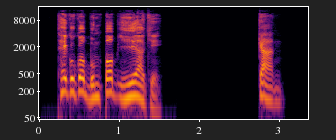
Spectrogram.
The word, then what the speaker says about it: การ: 태국어에도 이와 비슷한 마법이 있는데 바로 깐 입니다.이 작은 두 글자 단어가 태국어에서 정교한 생각을 표현하는 열쇠를 주고 있습니다. 함께 알아볼까요? 깐 에힘 깐은 중간 음조와 긴 모음으로 발음됩니다. 가안이라고 말하되 짧게 끊는 느낌입니다.이 마법 같은 접도사를 동사 앞에 붙이면 놀라운 일이 일어납니다.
